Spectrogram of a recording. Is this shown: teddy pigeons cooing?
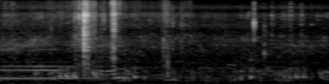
yes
